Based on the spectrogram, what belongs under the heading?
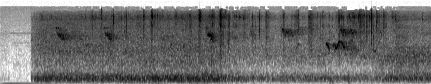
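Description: Birds chirping outdoors: short high calls scattered through, one a quick up-and-down warble about five seconds in, over a steady low background rumble.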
